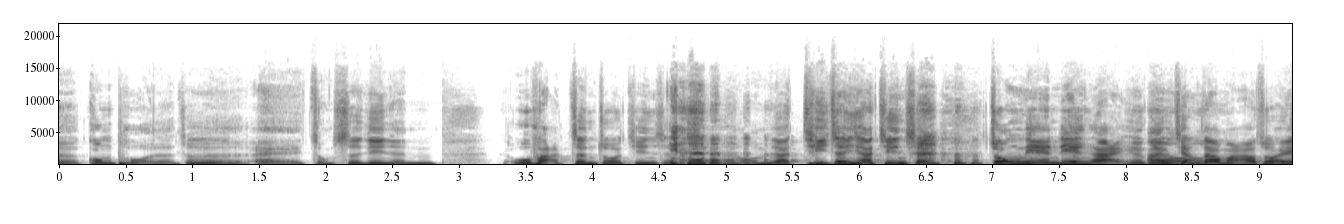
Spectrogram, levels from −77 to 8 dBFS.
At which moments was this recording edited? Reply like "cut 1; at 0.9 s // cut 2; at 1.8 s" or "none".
cut 1; at 8.2 s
